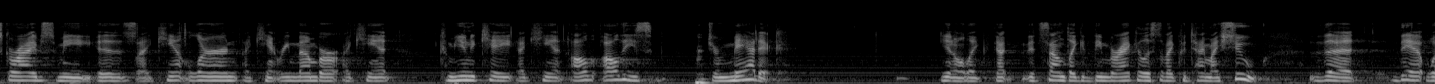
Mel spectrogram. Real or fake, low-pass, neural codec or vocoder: real; 7.2 kHz; none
